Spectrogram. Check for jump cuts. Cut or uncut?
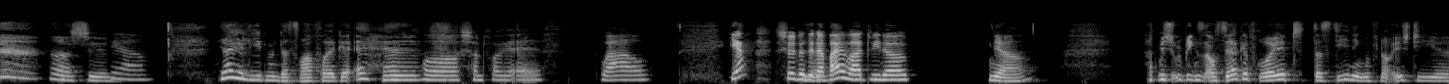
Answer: uncut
